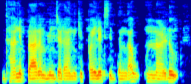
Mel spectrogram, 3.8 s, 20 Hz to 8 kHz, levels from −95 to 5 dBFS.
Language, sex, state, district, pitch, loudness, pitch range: Telugu, male, Andhra Pradesh, Anantapur, 115 Hz, -20 LUFS, 110-120 Hz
